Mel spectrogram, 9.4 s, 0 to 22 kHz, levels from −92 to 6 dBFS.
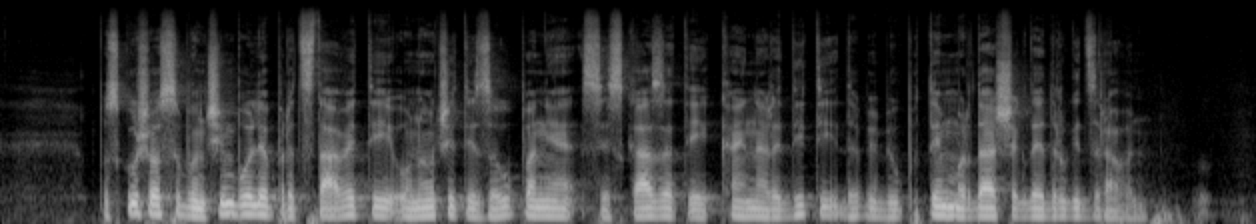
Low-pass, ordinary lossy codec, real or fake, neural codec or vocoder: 19.8 kHz; none; fake; vocoder, 44.1 kHz, 128 mel bands every 512 samples, BigVGAN v2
